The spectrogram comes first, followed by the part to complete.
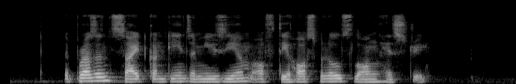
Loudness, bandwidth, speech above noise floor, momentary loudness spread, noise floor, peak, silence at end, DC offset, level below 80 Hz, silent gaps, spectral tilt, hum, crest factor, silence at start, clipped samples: -24 LUFS; 11.5 kHz; 40 dB; 13 LU; -63 dBFS; -4 dBFS; 0.9 s; under 0.1%; -62 dBFS; none; -6 dB/octave; none; 20 dB; 0.65 s; under 0.1%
